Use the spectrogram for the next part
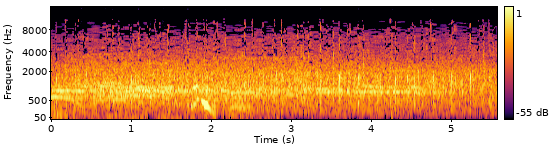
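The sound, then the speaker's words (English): Sustained audience applause for a musician at a concert celebrating the music of a singer, a dense steady clatter of many hands clapping at an even moderate loudness throughout, with a brief whoop or cheer rising out of it partway through. “One more time, a round of applause for ….”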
